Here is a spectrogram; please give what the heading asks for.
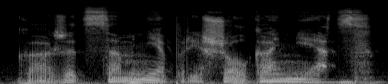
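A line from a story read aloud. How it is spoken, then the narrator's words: Groaned. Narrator (Russian): простонал Том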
